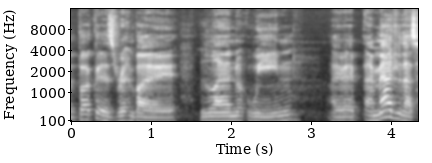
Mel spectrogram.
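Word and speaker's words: Wein: is written by Len ween I I imagine that's how you pronounce it like you know the band ween and uh the first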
